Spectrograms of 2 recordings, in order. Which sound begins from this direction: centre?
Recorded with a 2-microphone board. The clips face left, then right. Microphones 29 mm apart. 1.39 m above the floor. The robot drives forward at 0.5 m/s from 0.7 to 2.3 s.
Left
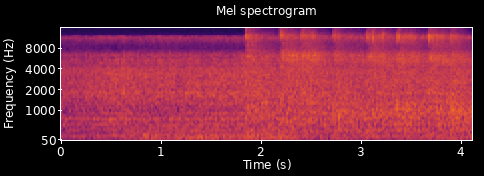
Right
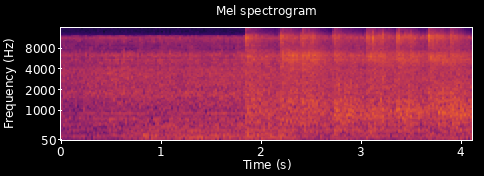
Running footsteps, at 1.8 s.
